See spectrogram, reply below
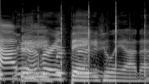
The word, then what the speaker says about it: Jewelyana: Oh, it's Juliana. – Yeah, that's, well, I like the way she spelled that. – Tell everyone how it's spelled. It's spelled like Jewel. – J-E-W-E-L-Y-A-N-A.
